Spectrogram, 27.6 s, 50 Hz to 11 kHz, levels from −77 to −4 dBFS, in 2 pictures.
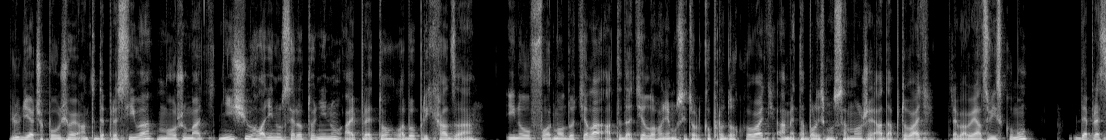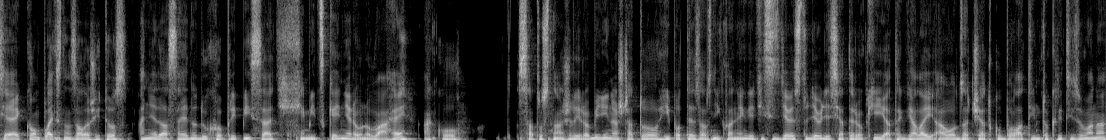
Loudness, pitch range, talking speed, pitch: -21 LUFS, 100-120 Hz, 140 wpm, 110 Hz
